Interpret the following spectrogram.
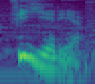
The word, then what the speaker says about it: Феерия: пишется правильно через е ударение падает на второй слог Феерия Как правильно знаете ли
